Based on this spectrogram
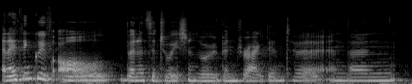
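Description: A somewhat breathy woman with a German accent and a fairly low pitch. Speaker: podcast host. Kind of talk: casual interview chat.

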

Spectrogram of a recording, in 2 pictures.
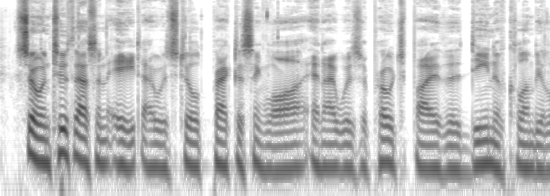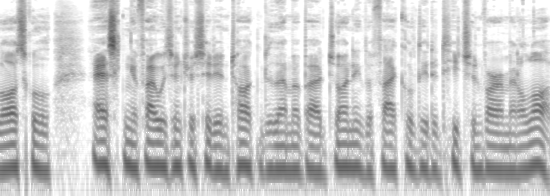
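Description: An ordinary speaking voice moves at a fairly quick pace with hardly any pauses and fairly even intonation. The recording is very clean, with a silent background. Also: man, fairly low pitch for a man. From US South, Charleston, West Virginia. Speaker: law professor. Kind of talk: interview.

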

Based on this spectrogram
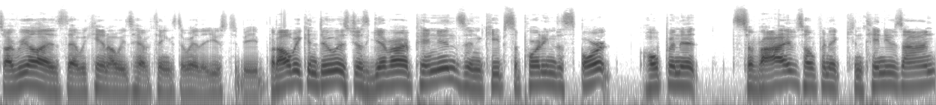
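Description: Against a quiet background, a man with an upstate New York accent talks fairly quickly at a fairly high pitch with lively intonation. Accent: northeastern US (upstate New York). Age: 30s. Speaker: sports podcast host. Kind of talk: solo opinion podcast monologue.

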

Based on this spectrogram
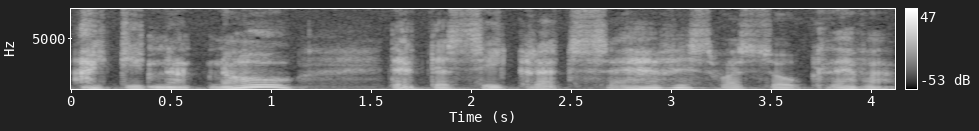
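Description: A man's put-on character voice, fairly low in pitch with a bright, sharp tone, big pitch swings and a fairly slow pace

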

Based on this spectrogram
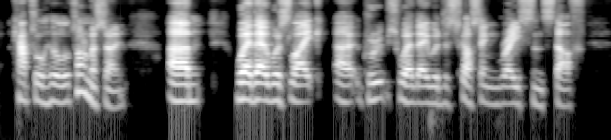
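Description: A man with an unremarkable speaking voice talks at a fairly high pitch and a moderate pace, with fairly even intonation. The sound is dry and close with no echo, on a very clean recording with a silent background. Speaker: podcast host. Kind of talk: casual commentary podcast.

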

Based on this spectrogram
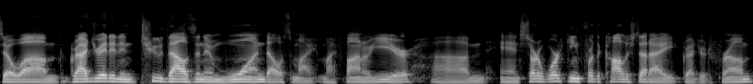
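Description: A man with an American accent and a plain, everyday voice talks at a moderate pace with hardly any pauses, at a fairly low pitch and with fairly even intonation. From Miami, Florida, Dominican family. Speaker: missions organization director. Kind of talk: interview conversation.

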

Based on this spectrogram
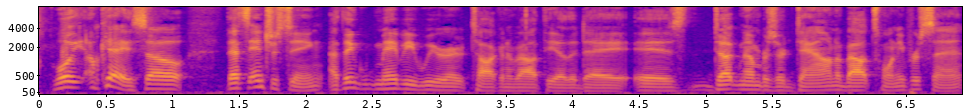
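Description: With a Texas accent and a fairly low pitch, a man talks at a fairly quick pace with lively intonation and hardly any pauses, on a very clean recording with a silent background. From Texas, Dallas area. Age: 30s. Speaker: podcast host and realtor. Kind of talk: casual chat.

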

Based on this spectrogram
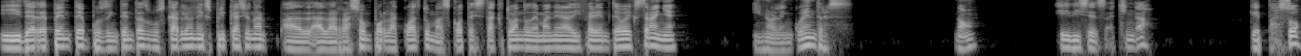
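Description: A man speaks at a moderate pace with a fairly low pitch, a dark, mellow tone and fairly even intonation, taking long, frequent pauses. The recording is very clean and silent in the background, with a dry, close sound and no echo. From Morelia, Mexico. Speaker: podcast host. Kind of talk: casual chat podcast, live stream.

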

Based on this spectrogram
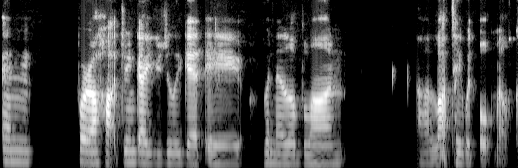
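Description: The speaker, in a Californian accent, has a bright, sharp tone and monotone, flat intonation. The pace is fairly slow, with long, frequent pauses. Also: woman, fairly low pitch for a woman, big swings in loudness. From San Fernando Valley, California. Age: 20s. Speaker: engineering student. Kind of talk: casual chat. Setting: at home with housemates.

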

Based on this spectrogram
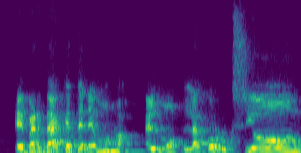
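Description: There is audible room echo in this clip. Through it, a woman talks. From Nicaragua. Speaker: podcast host. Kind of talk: interview.

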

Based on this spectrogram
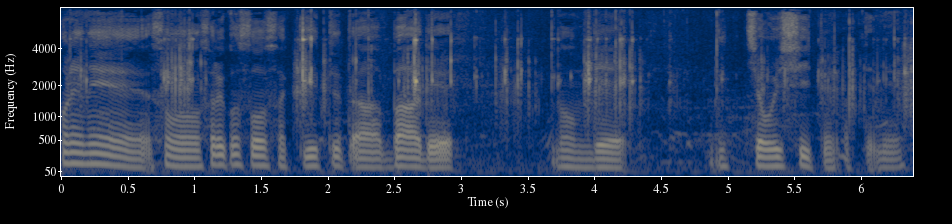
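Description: Over noticeable background noise, a man with a Kansai accent speaks at a moderate pace in a medium pitch, his intonation fairly even. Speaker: Buddhist monk, podcast co-host. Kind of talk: casual chat. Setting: campsite, by a campfire. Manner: quieter than usual.

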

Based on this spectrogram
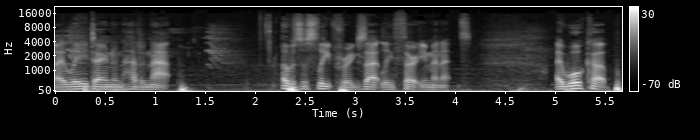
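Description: A man with a British accent, fairly low in pitch, fairly even in intonation, at a moderate pace with long, frequent pauses and big swings in loudness. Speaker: podcast co-host. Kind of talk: reading aloud. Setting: outdoors in a tent in a back garden.

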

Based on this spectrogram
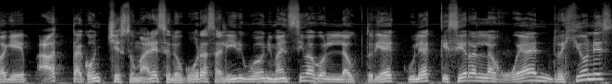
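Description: In a Chilean accent, the speaker talks at a fairly quick pace with hardly any pauses. Intonation is lively while loudness stays very even. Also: man, medium pitch for a man. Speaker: podcast co-host. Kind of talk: casual chat.

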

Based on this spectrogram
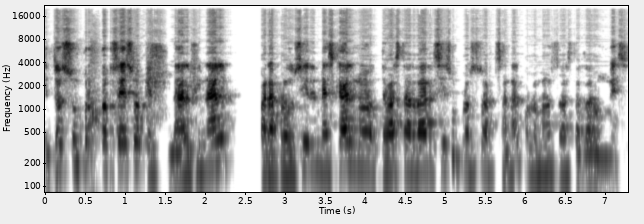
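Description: Speaking with a Mexican accent, a man talks at a fairly quick pace with a high pitch and ordinary pitch variation. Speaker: mezcal producer. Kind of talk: interview. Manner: halting.

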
